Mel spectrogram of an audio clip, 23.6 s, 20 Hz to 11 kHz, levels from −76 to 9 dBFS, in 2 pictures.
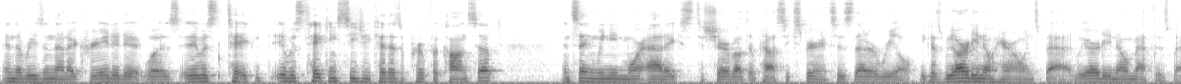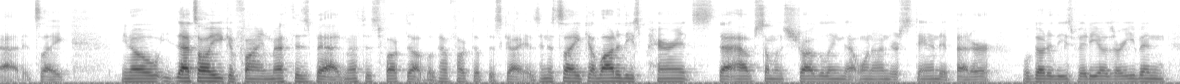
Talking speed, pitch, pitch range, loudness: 245 wpm, 115 Hz, 110-120 Hz, -29 LUFS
